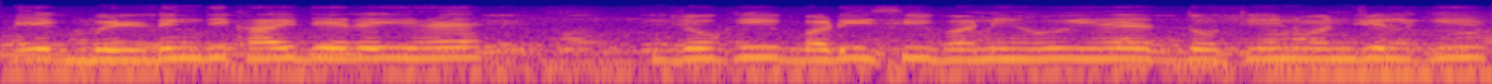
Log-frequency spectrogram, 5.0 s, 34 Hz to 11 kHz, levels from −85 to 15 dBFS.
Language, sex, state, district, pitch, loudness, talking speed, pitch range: Hindi, male, Madhya Pradesh, Katni, 200 Hz, -14 LUFS, 205 wpm, 195-205 Hz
